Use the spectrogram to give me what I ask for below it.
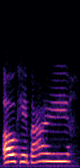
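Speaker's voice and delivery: high, slow sing-song farewell; lilting, drawn-out sign-off; drawn-out goodbye. Real, not acted. Sing-song goodbye to a departing viewer.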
